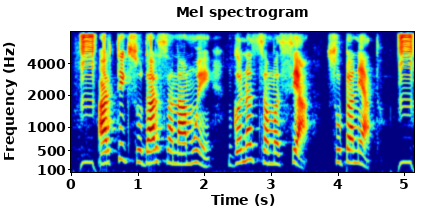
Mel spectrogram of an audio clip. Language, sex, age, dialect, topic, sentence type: Marathi, female, 41-45, Northern Konkan, banking, statement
